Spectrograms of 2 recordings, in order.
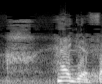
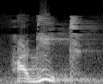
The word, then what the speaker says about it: Haggith: And she pronounced her name how? Haggit. So, I want you to know that is the right Israeli pronunciation of that name.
